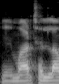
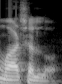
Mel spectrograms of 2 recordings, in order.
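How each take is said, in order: First: The words are merged, ending in a short 'la'. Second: The words are separate, ending in a full 'law'. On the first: This is how the village people said it. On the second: This is the standard form of the term.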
